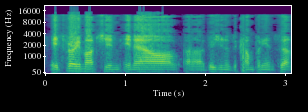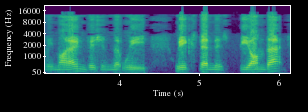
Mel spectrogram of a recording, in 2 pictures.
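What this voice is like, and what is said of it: British accent. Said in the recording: “As you can probably detect from my accent, I'm not from here originally. I am from the U.K.”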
